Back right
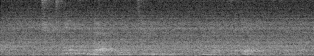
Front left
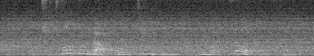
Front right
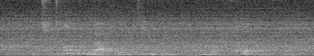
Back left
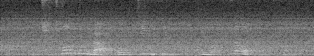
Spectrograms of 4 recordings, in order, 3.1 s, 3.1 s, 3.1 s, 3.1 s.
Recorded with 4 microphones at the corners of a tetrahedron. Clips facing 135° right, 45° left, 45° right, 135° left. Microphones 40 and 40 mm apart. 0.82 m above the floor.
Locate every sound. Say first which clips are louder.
0.4 s a woman speaking: front left 5 dB, back left 3 dB; 80° left, 1.2 m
